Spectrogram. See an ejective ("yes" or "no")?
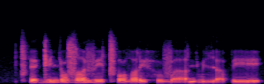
yes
